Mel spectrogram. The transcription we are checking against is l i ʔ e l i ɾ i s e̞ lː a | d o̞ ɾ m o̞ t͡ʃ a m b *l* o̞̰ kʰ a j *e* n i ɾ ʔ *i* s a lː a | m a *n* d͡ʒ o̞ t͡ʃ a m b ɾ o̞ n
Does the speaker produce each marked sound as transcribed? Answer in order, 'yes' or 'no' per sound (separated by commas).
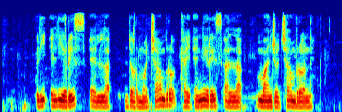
no, yes, yes, yes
